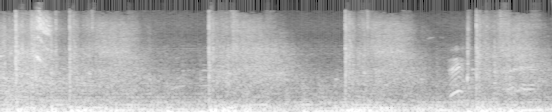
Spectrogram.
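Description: Rapid gunfire in a shooter video game, bursts of shots cracking loudly and repeatedly over a busy mix, with a voice talking now and then.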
